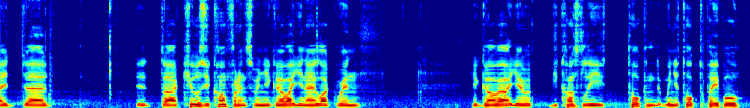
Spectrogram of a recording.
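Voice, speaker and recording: An Australian man with a slightly mixed accent from his Italian family, talking casually from inside his car with many pauses and restarts. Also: medium pitch. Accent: Australian with Italian-family influence. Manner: halting, many fillers and restarts. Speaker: vlogger. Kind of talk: casual personal vlog.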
